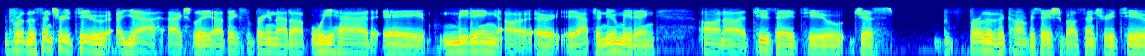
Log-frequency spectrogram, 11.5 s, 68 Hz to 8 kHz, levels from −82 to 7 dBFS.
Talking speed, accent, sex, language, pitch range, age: 170 wpm, American, male, English, 90-105 Hz, 20-39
